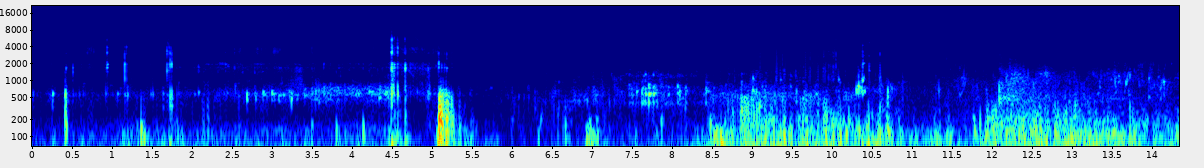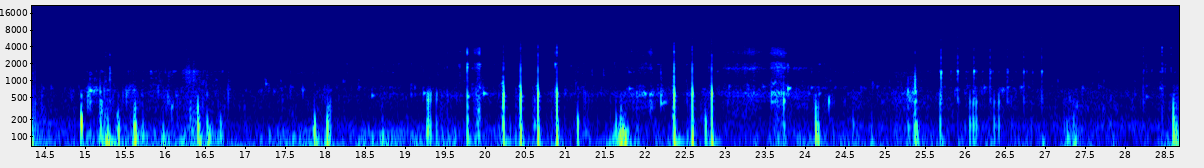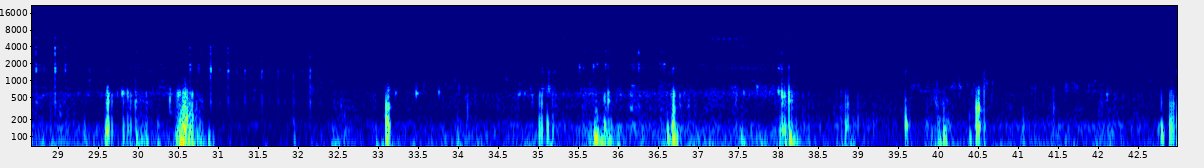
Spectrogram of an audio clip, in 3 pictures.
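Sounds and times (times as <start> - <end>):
underwater rumbling and gurgling: 0.0 - 42.9
sharp underwater clicks: 19.7 - 21.2, 25.3 - 27.3, 28.1 - 32.4.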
